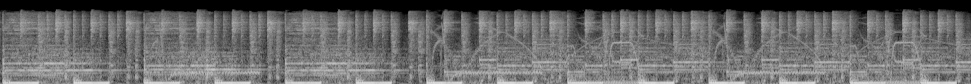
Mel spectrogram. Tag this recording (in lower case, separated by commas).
video game music, music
